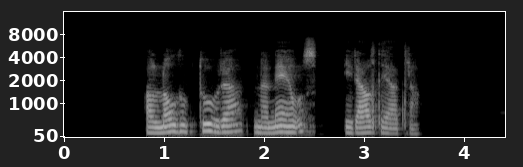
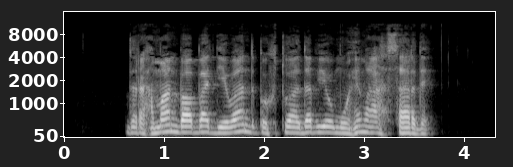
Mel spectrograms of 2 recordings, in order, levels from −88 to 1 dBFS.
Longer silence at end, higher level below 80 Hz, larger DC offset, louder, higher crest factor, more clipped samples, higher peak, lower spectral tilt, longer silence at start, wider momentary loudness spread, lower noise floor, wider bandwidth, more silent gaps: first, 0.85 s vs 0.65 s; second, -80 dBFS vs -70 dBFS; neither; second, -34 LUFS vs -20 LUFS; about the same, 18 dB vs 18 dB; neither; second, -16 dBFS vs -2 dBFS; about the same, -6.5 dB/octave vs -6 dB/octave; first, 0.8 s vs 0.6 s; about the same, 9 LU vs 8 LU; first, under -90 dBFS vs -78 dBFS; second, 7.4 kHz vs 11 kHz; first, 2.61-2.80 s vs none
